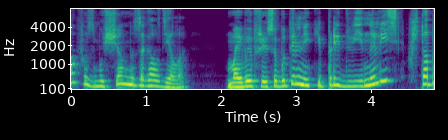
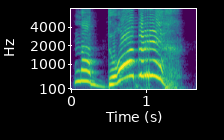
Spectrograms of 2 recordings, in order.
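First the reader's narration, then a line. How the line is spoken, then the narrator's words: Even louder wail. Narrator (Russian): завопила пуще прежнего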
